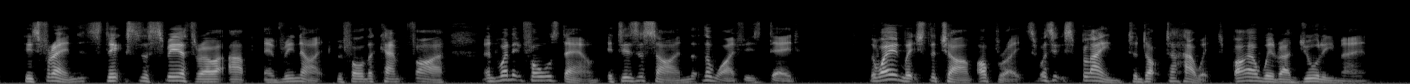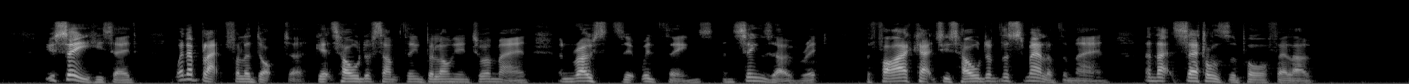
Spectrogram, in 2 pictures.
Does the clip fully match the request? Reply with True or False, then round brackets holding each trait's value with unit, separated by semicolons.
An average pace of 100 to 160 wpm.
False (180 wpm)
